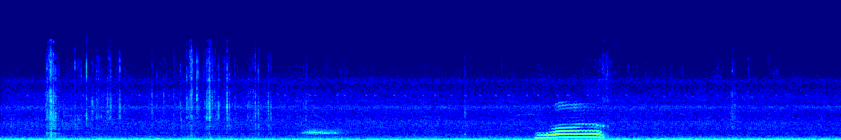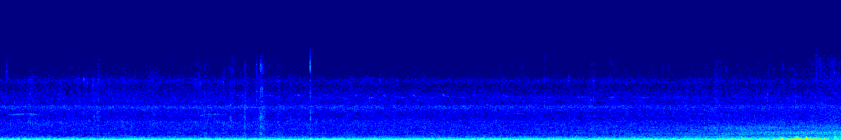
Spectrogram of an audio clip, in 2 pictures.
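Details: Talkative brown tabby-and-white stray cat, rubbing and licking in return for being petted, gives one clear rising-then-falling meow midway, with a faint short mew shortly before, over a steady low outdoor rumble.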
